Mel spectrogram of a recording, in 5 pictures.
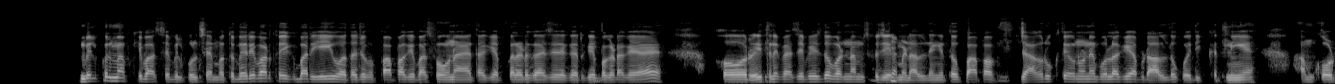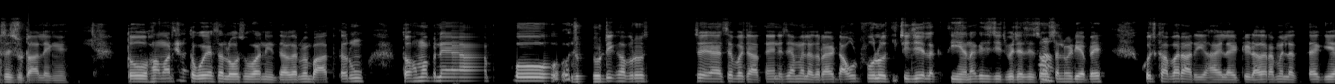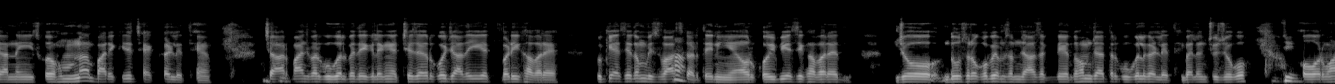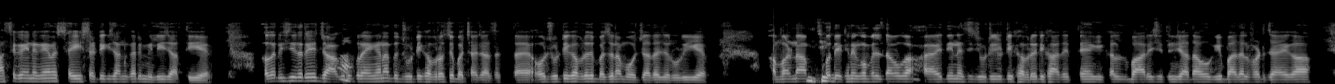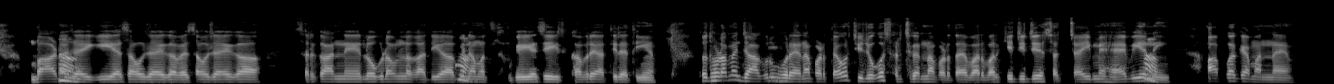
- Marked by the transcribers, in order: in English: "लॉस"; in English: "डाउटफुल"; in English: "हाइलाइटेड"; in English: "चेक"; in English: "सर्च"
- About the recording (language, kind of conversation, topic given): Hindi, unstructured, क्या सोशल मीडिया झूठ और अफवाहें फैलाने में मदद कर रहा है?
